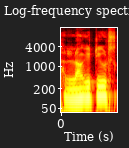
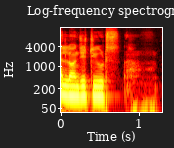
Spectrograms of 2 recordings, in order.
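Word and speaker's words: longitudes: से पोल जाती हैं, तो इनको हम लॉन्गिट्यूड्स कहते हैं या लॉन्जिट्यूड्स, आप दोनों प्रोनाउंसिएशन चलता है, कहते हैं।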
